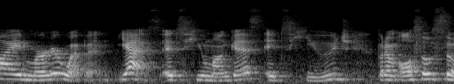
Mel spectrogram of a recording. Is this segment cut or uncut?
uncut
